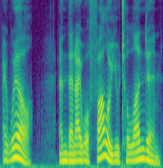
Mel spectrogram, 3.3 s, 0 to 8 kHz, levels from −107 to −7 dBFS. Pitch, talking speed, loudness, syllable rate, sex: 145 Hz, 165 wpm, -15 LUFS, 4.5 syllables/s, female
